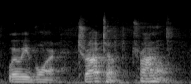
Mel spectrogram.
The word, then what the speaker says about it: Toronto: were you born Toronto Toronto Canadians don't pronounce the T some com guard is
